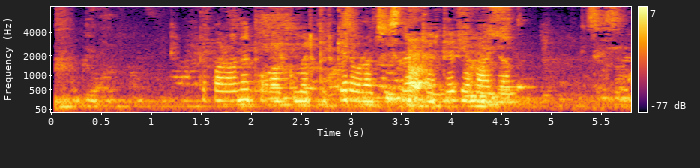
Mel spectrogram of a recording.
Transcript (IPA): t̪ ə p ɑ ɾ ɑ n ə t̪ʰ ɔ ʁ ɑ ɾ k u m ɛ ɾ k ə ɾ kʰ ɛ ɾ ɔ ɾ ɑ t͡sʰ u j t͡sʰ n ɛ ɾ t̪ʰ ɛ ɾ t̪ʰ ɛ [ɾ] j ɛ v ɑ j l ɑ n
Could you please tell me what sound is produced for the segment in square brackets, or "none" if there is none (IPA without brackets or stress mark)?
ɾ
